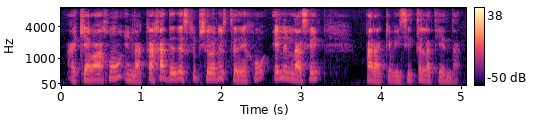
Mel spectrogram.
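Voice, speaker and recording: Language-lesson teacher: husky, unhurried delivery, with each practice question raised in pitch. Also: darkish tone. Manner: repeats drill phrases, lifts pitch on each question. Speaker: Spanish teacher. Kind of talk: slow, deliberate language lesson.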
